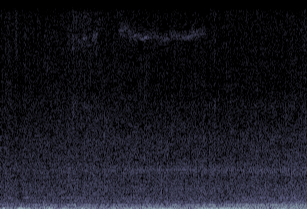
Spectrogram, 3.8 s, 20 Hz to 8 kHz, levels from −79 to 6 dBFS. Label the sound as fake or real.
real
